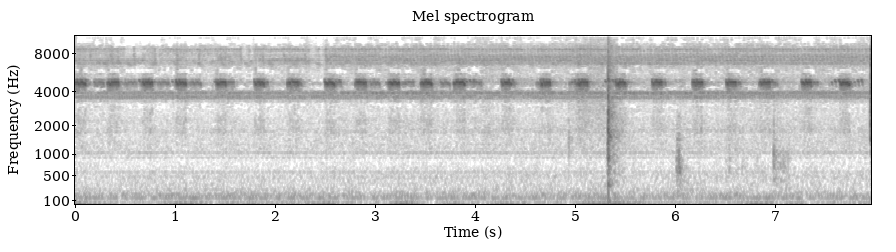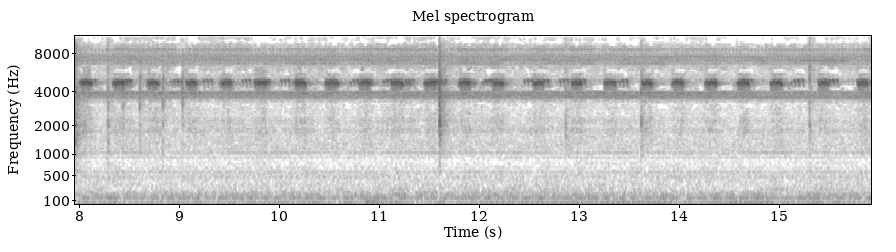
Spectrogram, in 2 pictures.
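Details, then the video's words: Grass insect chirps used as white noise during a study session: rapid high pulses repeating evenly throughout, with a few sharp clicks and taps from the room around six and twelve seconds. "풀벌레 소리"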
